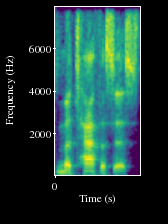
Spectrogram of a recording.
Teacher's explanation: the accent is on the second syllable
